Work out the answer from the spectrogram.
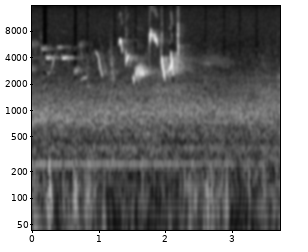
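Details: Common nightingale near Bursa, Turkey, 14 April 2021, giving loose, varied phrases of swooping whistled slurs and short sharp notes at high pitch, with some low thuds and constant hum underneath.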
